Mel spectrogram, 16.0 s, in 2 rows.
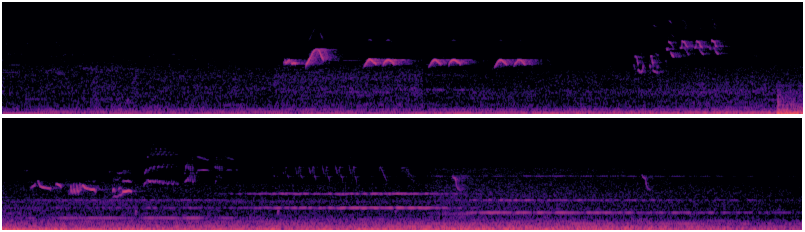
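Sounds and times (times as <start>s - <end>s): low steady rumble: 0.0s - 16.0s
birds chirping: 2.7s - 5.4s.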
